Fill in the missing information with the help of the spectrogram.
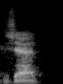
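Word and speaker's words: Djed: It's spelled D-J-E-D. I swear, this is a trick question. You probably don't pronounce the first D. – Yeah, it's probably just like Jed. – Jed.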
